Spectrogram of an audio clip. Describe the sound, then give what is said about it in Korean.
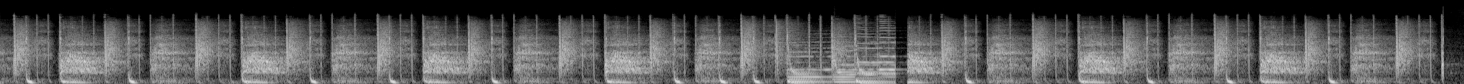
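A loud, rapid loop of breathy, airy bursts, sampled breathing sounds, repeats in a steady rhythm in a music track, with a brief glitchy, stuttering break midway before the pattern resumes. “이 부분은 그 숨소리를 샘플링한 것 같죠?”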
